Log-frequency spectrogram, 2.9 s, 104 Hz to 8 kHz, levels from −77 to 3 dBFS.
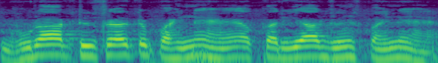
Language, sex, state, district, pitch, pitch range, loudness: Chhattisgarhi, male, Chhattisgarh, Bilaspur, 155 Hz, 150-175 Hz, -15 LUFS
